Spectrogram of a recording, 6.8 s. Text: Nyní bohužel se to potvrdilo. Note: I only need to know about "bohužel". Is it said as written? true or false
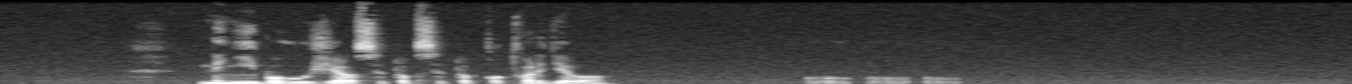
true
